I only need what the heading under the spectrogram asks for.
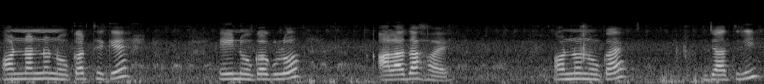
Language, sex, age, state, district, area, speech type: Bengali, female, 30-45, West Bengal, Alipurduar, rural, spontaneous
